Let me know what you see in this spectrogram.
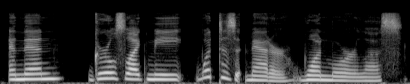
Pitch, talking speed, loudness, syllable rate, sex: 220 Hz, 190 wpm, -16 LUFS, 4.3 syllables/s, female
